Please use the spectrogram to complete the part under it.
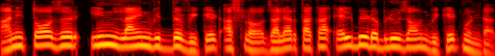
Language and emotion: Goan Konkani, neutral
